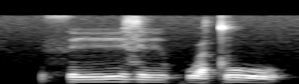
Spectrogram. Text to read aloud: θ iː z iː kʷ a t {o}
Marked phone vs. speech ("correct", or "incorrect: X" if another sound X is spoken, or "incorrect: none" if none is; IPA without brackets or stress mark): incorrect: u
